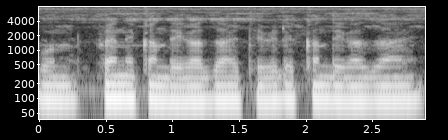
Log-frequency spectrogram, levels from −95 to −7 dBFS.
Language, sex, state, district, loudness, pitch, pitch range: Chakma, male, Tripura, Dhalai, -18 LUFS, 90 Hz, 90-95 Hz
